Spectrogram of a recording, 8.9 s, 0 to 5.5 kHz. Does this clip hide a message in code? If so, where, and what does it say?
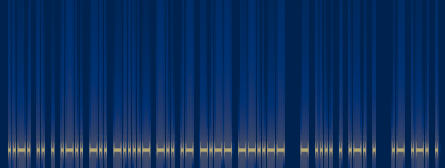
Yes: Morse code from 0.2 to 8.8 s, heard as a keyed tone, about 25 wpm, 600 Hz. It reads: FIELD-DAY, THERE ARE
